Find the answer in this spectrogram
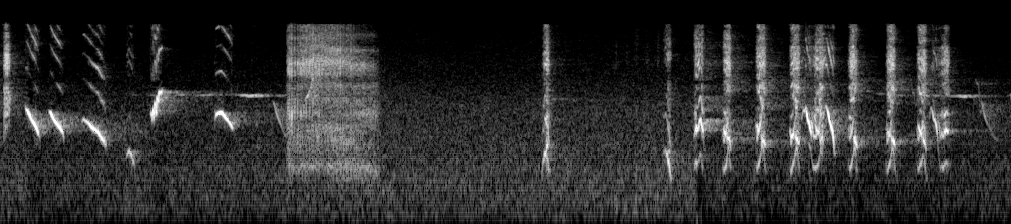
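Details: A lyrebird, the mimicking bird, gives fast descending whistles and a rising swoop, then a hissing rush of noise, a pause, and a rapid rhythmic series of sharp clicking notes.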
